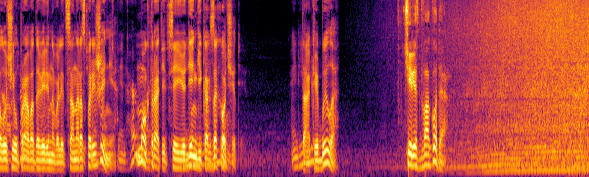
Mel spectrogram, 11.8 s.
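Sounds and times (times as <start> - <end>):
speech: 0.0 - 5.0, 5.8 - 6.8, 8.1 - 9.1
single-engine propeller airplane coming in to land toward a hangar: 7.5 - 11.7.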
